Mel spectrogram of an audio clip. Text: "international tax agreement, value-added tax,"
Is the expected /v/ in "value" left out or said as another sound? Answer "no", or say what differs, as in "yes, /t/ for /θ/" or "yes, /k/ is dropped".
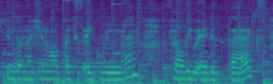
yes, /f/ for /v/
